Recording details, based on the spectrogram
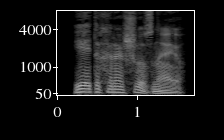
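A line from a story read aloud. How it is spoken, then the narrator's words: Sad. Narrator (Russian): печально промолвил Безмо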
